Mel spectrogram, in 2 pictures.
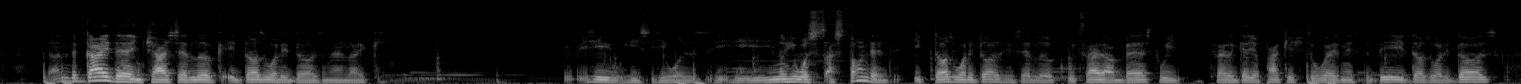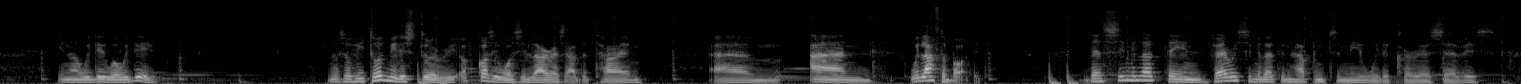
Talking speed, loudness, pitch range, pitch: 190 wpm, -31 LUFS, 95-115 Hz, 105 Hz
